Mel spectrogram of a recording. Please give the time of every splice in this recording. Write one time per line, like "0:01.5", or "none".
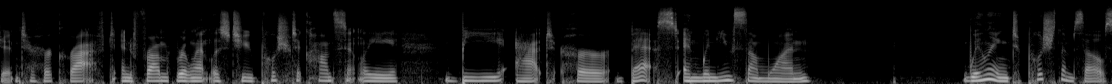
0:01.7
0:02.3
0:02.9
0:07.3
